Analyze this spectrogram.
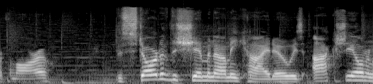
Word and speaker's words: Shimanami: So, with a quick navigational lesson from my new friend here, and a humbling lesson that is actually pronounced Shimanami, unlike how I said it in the intro, it was again time to hit the road.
